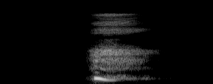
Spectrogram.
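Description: A short breathy sigh in a female voice, about a second in, falling in pitch as it fades.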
